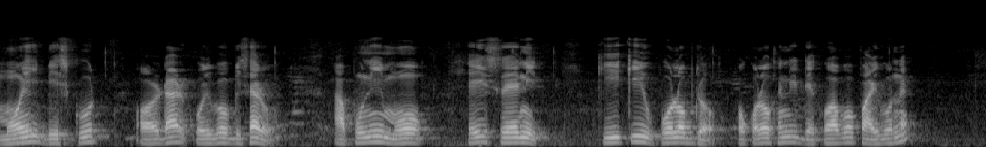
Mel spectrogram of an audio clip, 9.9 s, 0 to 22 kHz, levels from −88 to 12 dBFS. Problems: background sounds at intervals, background conversations at intervals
